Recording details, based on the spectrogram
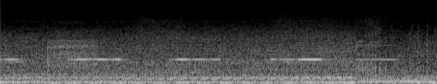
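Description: Steady high beep repeating about once a second over a low diesel rumble, the normal reverse alarm while backing up.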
